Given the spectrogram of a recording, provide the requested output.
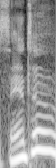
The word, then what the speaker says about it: Santo: Is it Santo? Did I say that wrong? No, you said it right.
